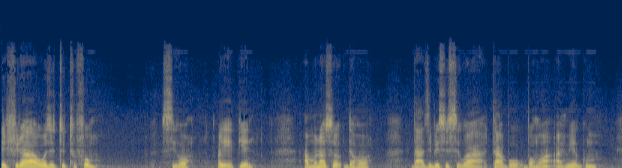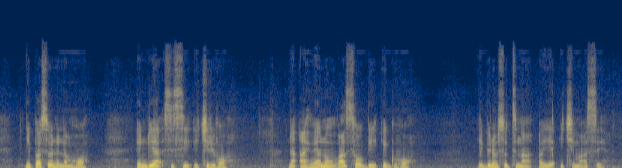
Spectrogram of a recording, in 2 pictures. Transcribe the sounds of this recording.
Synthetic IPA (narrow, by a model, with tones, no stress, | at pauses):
e˨fi˨ɾa˦˨wɔ˦d͡zɪ˦tʰu˦tʰu˨fɔ̃˦m | si˨hɔ˦ | ɔ˦jɛ˨e˨bi˦e˦˨n | a˨mʊ̃˦nã˦sʊ˦dɛ˨ɦɔ˦ | daː˨d͡zɪ˦bi˦su˦si˨wɔ˦a˨tʰa˦˨bʊ˨˦bɔ˦ɦʊ̃˦a̰˨ʔa̰˨hᶣɪ̃˦æ˦ɡũ˦m | ɲĩ˦pʰa˦sʊ˦nɪ̃˨nã˨mɦɔ˦ | e˨n̩˨du˦a˦si˨si˨ʔe˨t͡ɕʰi˦ɾi˦ɦɔ˦ | nã˨ʔa˨ɦᶣɪ̃˦a˦nʊ̃˦wa̰˦sɔ˨bi˦e˨ɡu˨hɔ˦ | e˨bi˦nʊ̃˦m˦sʊ˦tʰɪ˨nã̰˨ɔ˦jɛ˦e˨t͡ɕʰi˦m˦a̰˨sɪ̰˨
